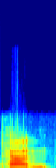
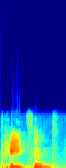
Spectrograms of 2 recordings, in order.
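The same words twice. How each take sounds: First: It is said the American way. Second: It is said the British way.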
